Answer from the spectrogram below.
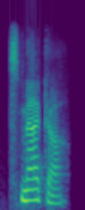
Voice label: "smacker", Indian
